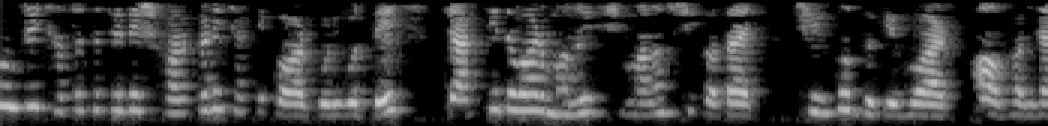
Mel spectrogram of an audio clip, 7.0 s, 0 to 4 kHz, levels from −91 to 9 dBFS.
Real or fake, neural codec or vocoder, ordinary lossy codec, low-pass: real; none; MP3, 32 kbps; 3.6 kHz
